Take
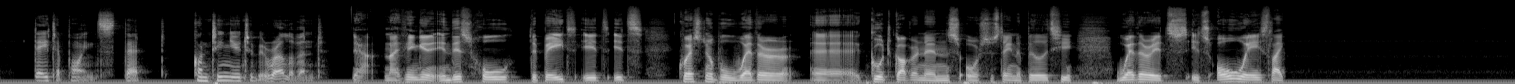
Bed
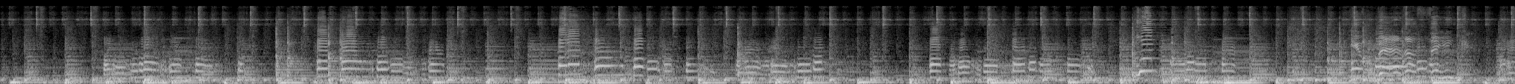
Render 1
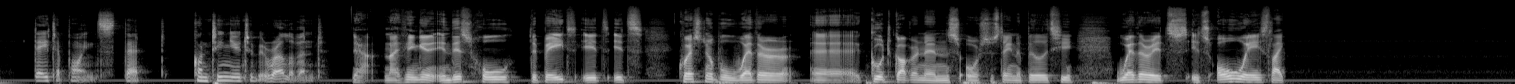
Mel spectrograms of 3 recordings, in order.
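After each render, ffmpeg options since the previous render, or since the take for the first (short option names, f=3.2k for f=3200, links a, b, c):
-af "bandreject=f=60:t=h:w=4,bandreject=f=120:t=h:w=4"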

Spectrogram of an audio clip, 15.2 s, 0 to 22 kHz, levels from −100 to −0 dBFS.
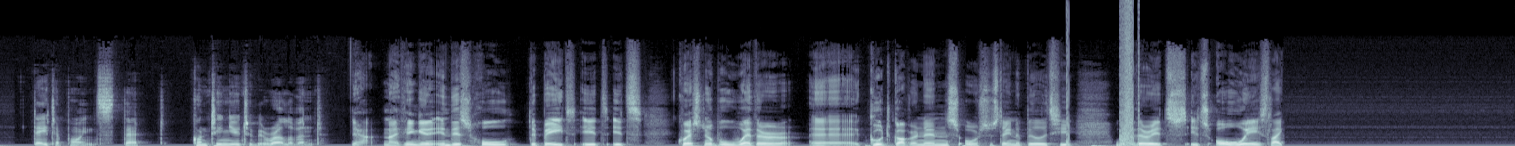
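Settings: -filter_complex "[0:a]asettb=1/sr,asplit=3[a][b][c];[a]atrim=end=10.674[d];[b]atrim=start=10.67:end=11.4,asetpts=PTS-STARTPTS,afade=t=in:d=0.004:c=qsin,afade=t=out:st=0.726:d=0.004:c=qsin,aeval=exprs='(mod(4.47*val(0)+1,2)-1)/4.47':c=same[e];[c]atrim=start=11.396[f];[d][e]acrossfade=d=0.004:c1=hsin:c2=qsin[g];[g][f]acrossfade=d=0.004:c1=qsin:c2=hsin"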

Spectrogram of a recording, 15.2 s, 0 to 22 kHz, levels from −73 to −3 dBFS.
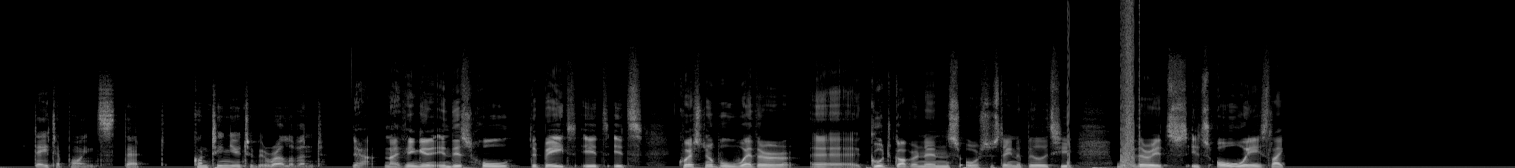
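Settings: -af "volume=-10.5dB"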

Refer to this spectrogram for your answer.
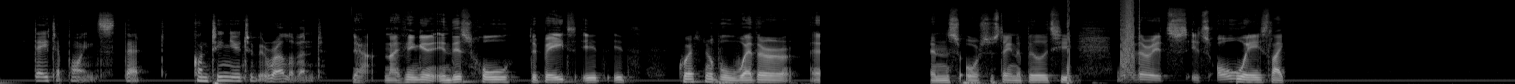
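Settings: -filter_complex "[0:a]asplit=3[a][b][c];[a]afade=t=out:st=5.87:d=0.02[d];[b]lowpass=1.2k,afade=t=in:st=5.87:d=0.02,afade=t=out:st=7.1:d=0.02[e];[c]afade=t=in:st=7.1:d=0.02[f];[d][e][f]amix=inputs=3:normalize=0,asettb=1/sr,asplit=3[g][h][i];[g]atrim=end=10.814[j];[h]atrim=start=10.81:end=12.37,asetpts=PTS-STARTPTS,afade=t=in:d=0.004:c=qsin,afade=t=out:st=1.556:d=0.004:c=qsin,highpass=f=760:p=1[k];[i]atrim=start=12.366[l];[j][k]acrossfade=d=0.004:c1=hsin:c2=qsin[m];[m][l]acrossfade=d=0.004:c1=qsin:c2=hsin,asplit=3[n][o][p];[n]atrim=end=8.2,asetpts=PTS-STARTPTS,afade=t=out:st=8.196:d=0.004:c=hsin[q];[o]atrim=start=8.2:end=9.31,asetpts=PTS-STARTPTS,volume=0[r];[p]atrim=start=9.31,asetpts=PTS-STARTPTS,afade=t=in:d=0.004:c=hsin[s];[q][r][s]concat=n=3:v=0:a=1"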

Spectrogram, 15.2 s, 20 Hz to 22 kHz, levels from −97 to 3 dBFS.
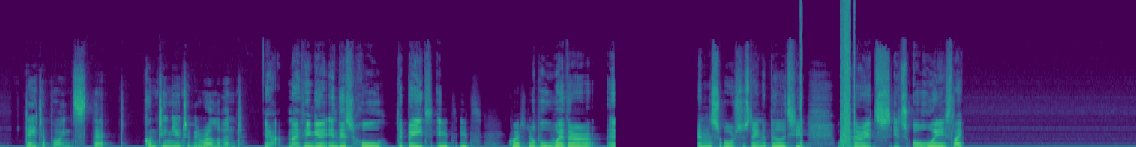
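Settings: -af anull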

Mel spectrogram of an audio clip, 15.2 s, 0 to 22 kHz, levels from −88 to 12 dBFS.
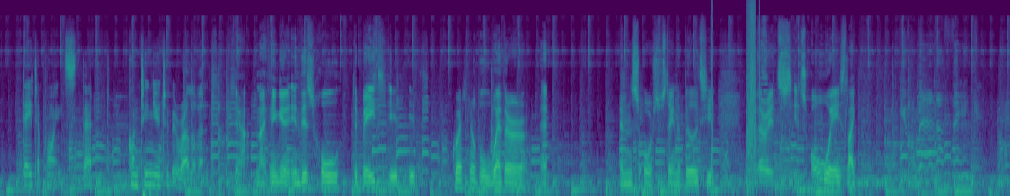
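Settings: -filter_complex "[1:a]volume=-22dB[a];[0:a][a]amix=inputs=2:normalize=0"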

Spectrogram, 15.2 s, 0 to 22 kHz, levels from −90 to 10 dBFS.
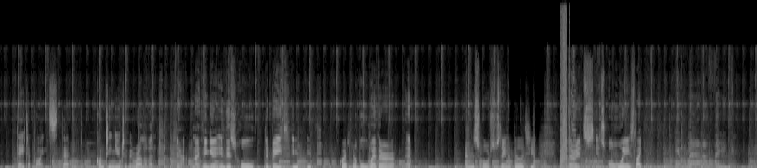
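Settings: -filter_complex "[0:a]asettb=1/sr,asplit=3[a][b][c];[a]atrim=end=10.184[d];[b]atrim=start=10.18:end=10.89,asetpts=PTS-STARTPTS,afade=t=in:d=0.004:c=qsin,afade=t=out:st=0.706:d=0.004:c=qsin,highpass=140,lowpass=3k[e];[c]atrim=start=10.886[f];[d][e]acrossfade=d=0.004:c1=hsin:c2=qsin[g];[g][f]acrossfade=d=0.004:c1=qsin:c2=hsin"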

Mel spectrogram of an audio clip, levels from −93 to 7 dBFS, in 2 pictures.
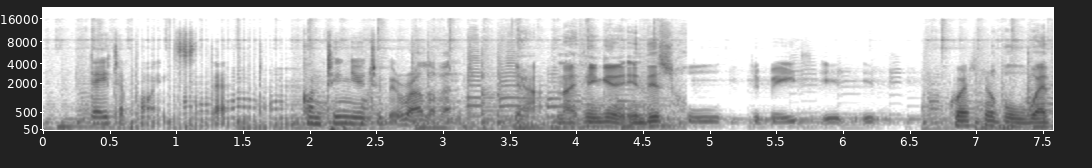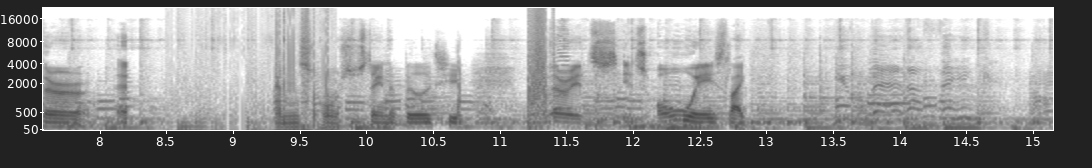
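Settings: -filter_complex "[0:a]asettb=1/sr,asplit=3[a][b][c];[a]atrim=end=0.664[d];[b]atrim=start=0.66:end=1.85,asetpts=PTS-STARTPTS,afade=t=in:d=0.004:c=qsin,afade=t=out:st=1.186:d=0.004:c=qsin,tremolo=f=25:d=0.947[e];[c]atrim=start=1.846[f];[d][e]acrossfade=d=0.004:c1=hsin:c2=qsin[g];[g][f]acrossfade=d=0.004:c1=qsin:c2=hsin,asettb=1/sr,asplit=3[h][i][j];[h]atrim=end=4.824[k];[i]atrim=start=4.82:end=6.59,asetpts=PTS-STARTPTS,afade=t=in:d=0.004:c=qsin,afade=t=out:st=1.766:d=0.004:c=qsin,asplit=3[l][m][n];[l]bandpass=f=270:t=q:w=8,volume=0dB[o];[m]bandpass=f=2.29k:t=q:w=8,volume=-6dB[p];[n]bandpass=f=3.01k:t=q:w=8,volume=-9dB[q];[o][p][q]amix=inputs=3:normalize=0[r];[j]atrim=start=6.586[s];[k][r]acrossfade=d=0.004:c1=hsin:c2=qsin[t];[t][s]acrossfade=d=0.004:c1=qsin:c2=hsin,asettb=1/sr,asplit=3[u][v][w];[u]atrim=end=8.484[x];[v]atrim=start=8.48:end=9.77,asetpts=PTS-STARTPTS,afade=t=in:d=0.004:c=qsin,afade=t=out:st=1.286:d=0.004:c=qsin,acrusher=bits=5:dc=4:mix=0:aa=0.000001[y];[w]atrim=start=9.766[z];[x][y]acrossfade=d=0.004:c1=hsin:c2=qsin[aa];[aa][z]acrossfade=d=0.004:c1=qsin:c2=hsin"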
